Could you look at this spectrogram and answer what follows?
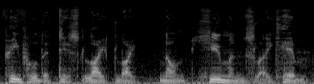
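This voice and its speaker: A very deep, slow-talking gnome sleuth, acted by a man, weary and grave as he ponders a conspiracy in an audio drama. He speaks in deliberate, halting phrases with sighing breaths, over faint background noise. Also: darkish tone. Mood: grave, pondering. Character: weary gnome investigator reporting on a spy conspiracy.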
